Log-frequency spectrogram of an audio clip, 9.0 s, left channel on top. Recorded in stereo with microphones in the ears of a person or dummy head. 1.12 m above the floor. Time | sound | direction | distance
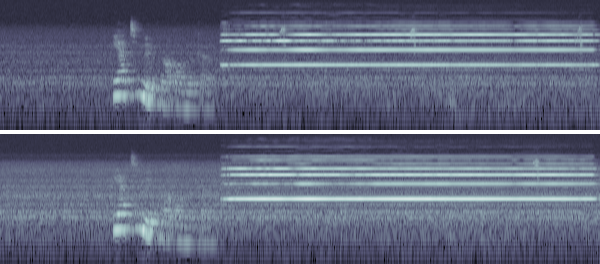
1.7 | a woman speaking | 25° left (ahead or behind) | 0.8 m
3.3 | a violin | 5° right (ahead or behind) | 1.1 m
